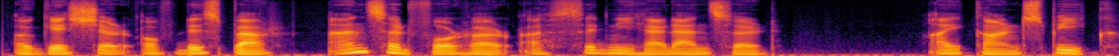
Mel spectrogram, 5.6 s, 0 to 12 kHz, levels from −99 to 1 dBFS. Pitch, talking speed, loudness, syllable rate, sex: 125 Hz, 150 wpm, -20 LUFS, 5.1 syllables/s, male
